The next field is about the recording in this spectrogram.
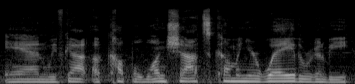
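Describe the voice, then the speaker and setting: A man hosting as game master, explaining things casually and informally with a halting delivery. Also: mid-range voice, steady tone. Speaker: game master and podcast host. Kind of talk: casual explanation and chat on an actual-play podcast. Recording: faint background noise.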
